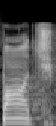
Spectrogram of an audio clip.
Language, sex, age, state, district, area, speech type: Hindi, male, 30-45, Bihar, Begusarai, rural, read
